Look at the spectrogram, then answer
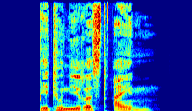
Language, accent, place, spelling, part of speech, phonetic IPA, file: German, Germany, Berlin, betonierest ein, verb, [betoˌniːʁəst ˈaɪ̯n], De-betonierest ein.ogg
- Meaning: second-person singular subjunctive I of einbetonieren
